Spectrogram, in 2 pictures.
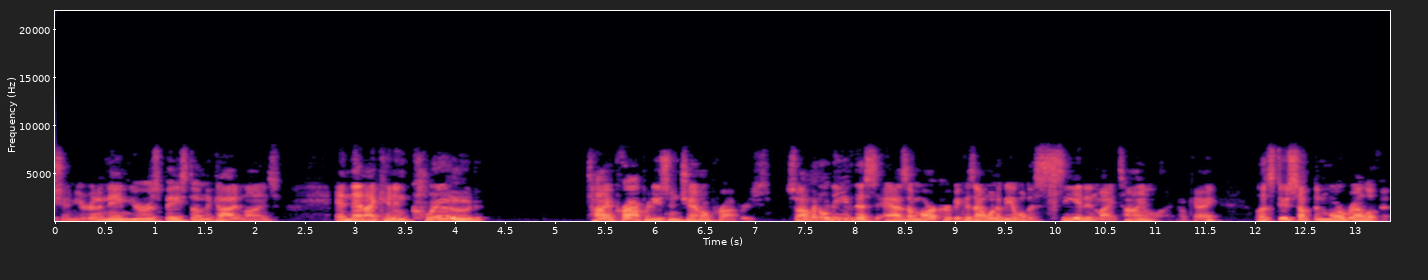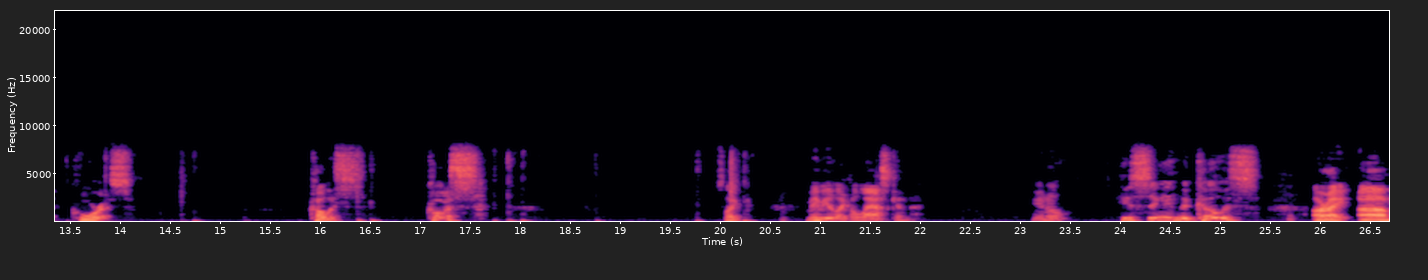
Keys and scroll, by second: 0.0-0.4 typing, 13.3-15.1 typing, 16.2 BackSpace, 17.4-18.4 typing, 19.4-20.7 typing.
